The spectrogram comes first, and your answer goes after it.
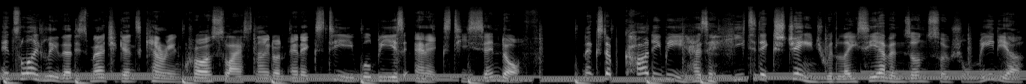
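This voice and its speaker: A man's voice: fairly high pitch, very animated, moderate pace. A man narrating scripted wrestling news with casual asides. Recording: voice-over with loud background music.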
